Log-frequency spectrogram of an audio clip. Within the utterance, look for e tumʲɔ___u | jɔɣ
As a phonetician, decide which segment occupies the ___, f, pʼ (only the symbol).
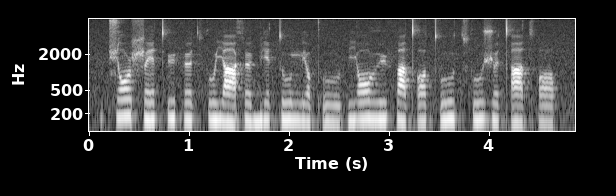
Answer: pʼ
